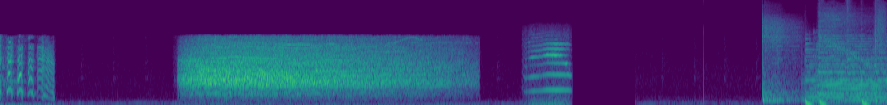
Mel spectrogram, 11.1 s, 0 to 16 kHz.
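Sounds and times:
cat meow: 6.6 - 7.2.

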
